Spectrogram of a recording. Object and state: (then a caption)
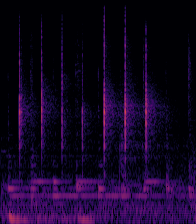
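Solid live oyster. Two live oysters in their shells are tapped together to check them, making a quick series of sharp, bright clicks with almost no ring. Each tap sounds solid, the sign of a great oyster, over a faint steady hum.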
